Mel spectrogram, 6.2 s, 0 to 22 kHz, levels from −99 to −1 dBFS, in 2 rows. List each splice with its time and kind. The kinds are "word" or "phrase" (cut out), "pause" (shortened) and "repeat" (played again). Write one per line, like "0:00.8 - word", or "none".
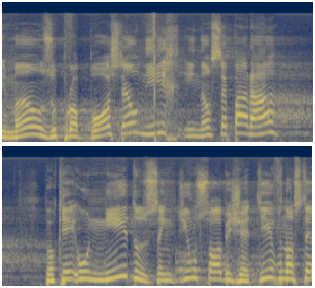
0:04.8 - word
